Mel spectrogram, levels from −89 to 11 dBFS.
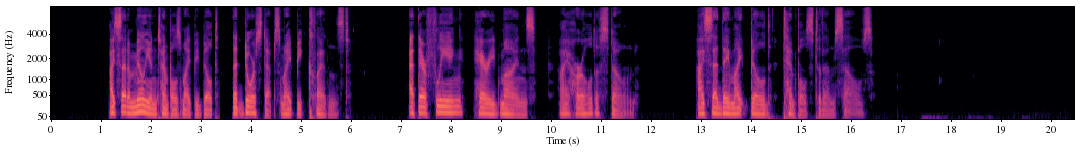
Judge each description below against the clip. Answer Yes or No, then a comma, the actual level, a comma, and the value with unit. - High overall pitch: No, low, 100 Hz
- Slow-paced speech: Yes, slow, 90 wpm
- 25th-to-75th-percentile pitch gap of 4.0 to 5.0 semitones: No, average, 3.6 semitones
